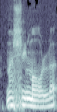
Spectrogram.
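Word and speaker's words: Matching Mole: McCormick, formerà i famosi Machine Mall, che pronunciate alla francese viene fuori Machine Mall, vale a dire Soft Machine.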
